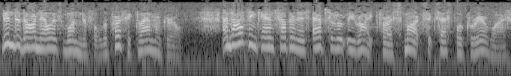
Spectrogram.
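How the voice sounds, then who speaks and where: A woman's voice: fairly high pitch, sing-song, a little fast, sharp tone, highs cut off. A young woman, an actress guest, speaking in scripted 1940s radio promotional chat on a noisy old recording. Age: young adult.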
